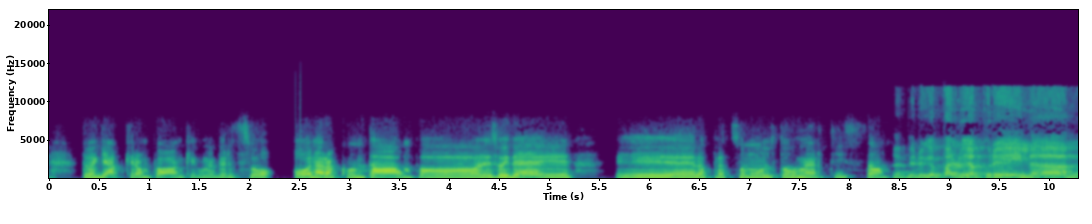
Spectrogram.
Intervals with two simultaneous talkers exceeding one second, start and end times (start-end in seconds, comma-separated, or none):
none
